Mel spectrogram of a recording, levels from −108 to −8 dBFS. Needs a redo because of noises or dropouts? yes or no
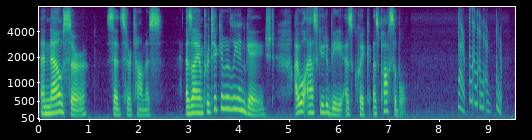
yes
